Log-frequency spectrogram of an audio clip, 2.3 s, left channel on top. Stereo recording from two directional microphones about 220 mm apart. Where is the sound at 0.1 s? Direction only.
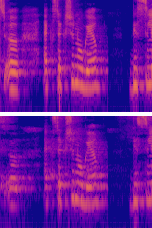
55° left (ahead or behind).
